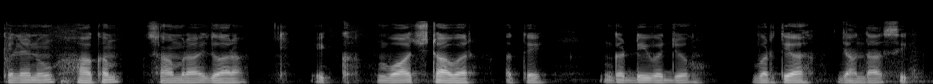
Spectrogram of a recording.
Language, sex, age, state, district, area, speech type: Punjabi, male, 18-30, Punjab, Hoshiarpur, rural, read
